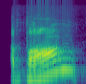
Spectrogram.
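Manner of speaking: high, loud, incredulous question; sharply rising, puzzled query; baffled outsider. Acted. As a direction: mishear it and ask in disbelief. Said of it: "nobody knows what the, what you're talking about".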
